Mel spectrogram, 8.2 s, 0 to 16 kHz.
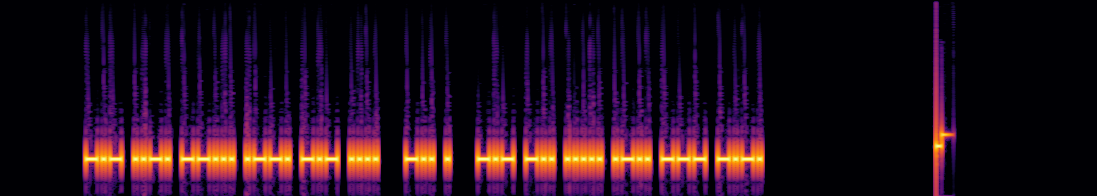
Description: Morse code, heard as a keyed tone, about 37 wpm, 700 Hz. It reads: KF7PKH DE KD5LOC
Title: USA Callsign DE Callsign 40wpm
